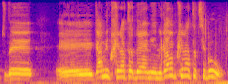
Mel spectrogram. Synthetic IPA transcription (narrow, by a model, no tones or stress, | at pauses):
t̪ve | eɡamːibχinat̪had̪eaninveɡamːibχinat̪hat͡sibuʁ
